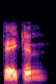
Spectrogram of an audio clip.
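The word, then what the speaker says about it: Daken: x23 or even docket Dakin help me out here rapunzo yeah it's not Doc and that's the metal band digging okay yeah rhymes with bacon even a name sucks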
